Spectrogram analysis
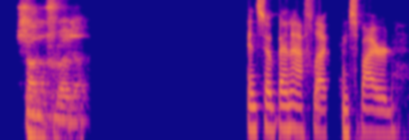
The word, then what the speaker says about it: Schadenfreude: YouTube and found a click on how to pronounce it. Schadenfreude. Schadenfreude.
